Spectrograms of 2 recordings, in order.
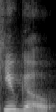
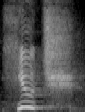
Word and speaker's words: Hugo: like, "Oh, your name is your name isn't pronounced Hugo in in English." And I'm like, "Yes, it is." Yeah, it is. What do you mean it's not? No, your name is pronounced huge.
